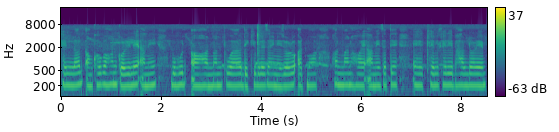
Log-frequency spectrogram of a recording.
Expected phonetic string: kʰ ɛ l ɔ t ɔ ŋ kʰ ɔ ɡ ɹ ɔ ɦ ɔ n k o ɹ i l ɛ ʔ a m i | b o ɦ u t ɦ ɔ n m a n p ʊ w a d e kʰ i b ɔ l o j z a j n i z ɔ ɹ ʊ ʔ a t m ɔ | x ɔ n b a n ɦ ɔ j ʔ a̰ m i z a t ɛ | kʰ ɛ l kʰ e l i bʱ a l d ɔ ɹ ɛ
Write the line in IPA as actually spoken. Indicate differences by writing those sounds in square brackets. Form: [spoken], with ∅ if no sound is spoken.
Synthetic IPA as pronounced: kʰ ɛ l ɔ t ɔ ŋ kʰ ɔ ɡ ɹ ɔ ɦ ɔ n k o ɹ i l ɛ ʔ a m i | b o ɦ u t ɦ ɔ n m a n p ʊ w a d e kʰ i b ɔ l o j z a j n i z ɔ ɹ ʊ ʔ a t m ɔ | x ɔ n [m] a n ɦ ɔ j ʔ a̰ m i z a t ɛ | kʰ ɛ l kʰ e l i bʱ a l d ɔ ɹ ɛ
